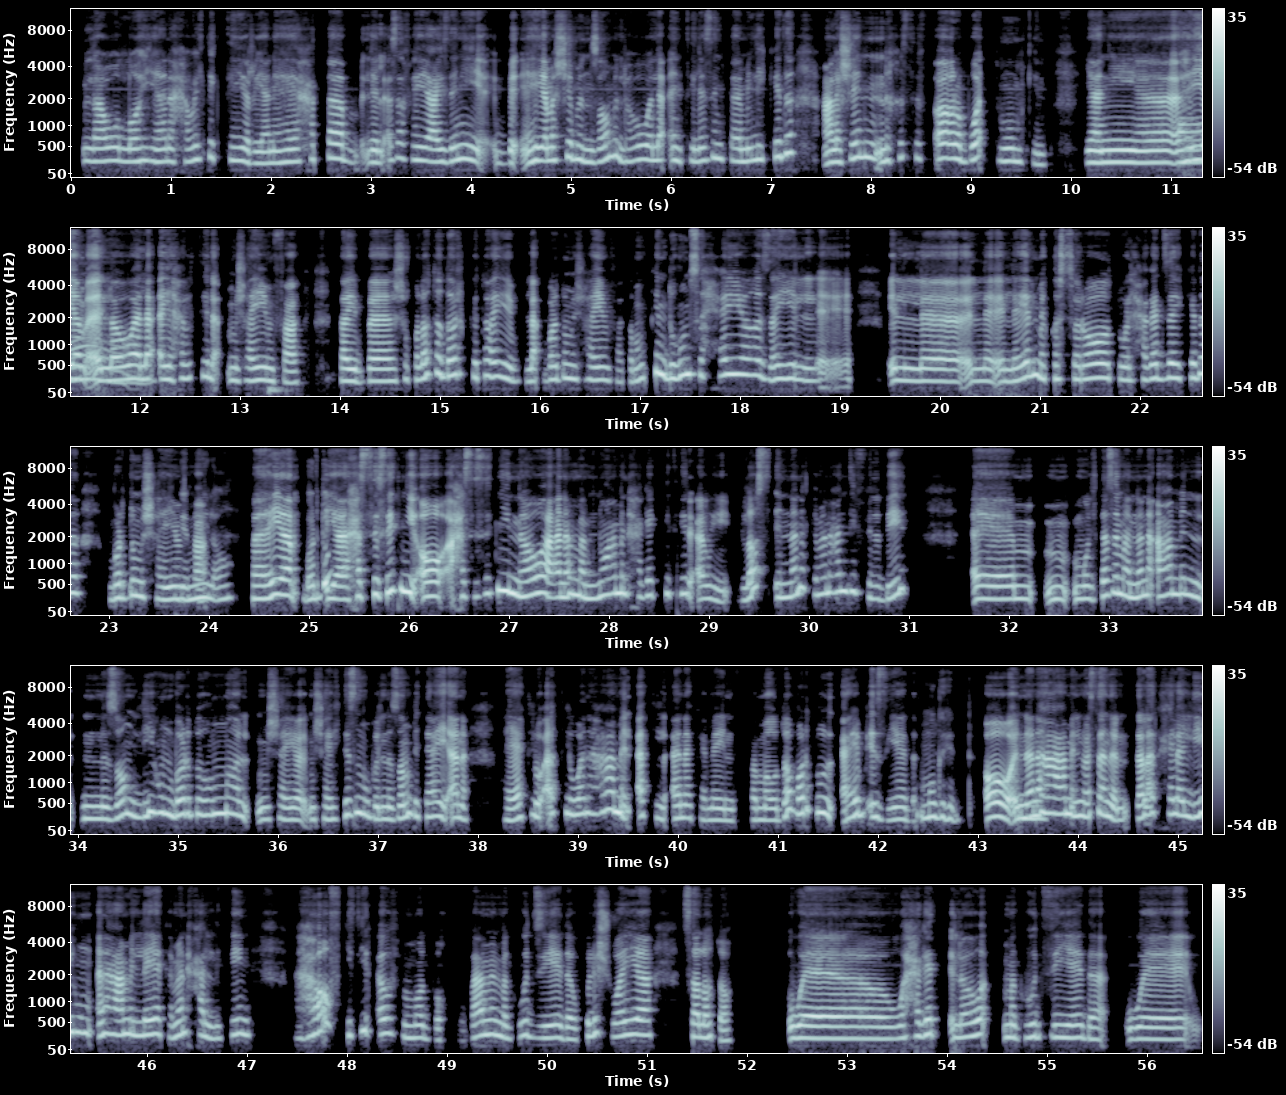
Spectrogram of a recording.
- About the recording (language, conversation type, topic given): Arabic, advice, إزاي أبدأ خطة أكل صحية عشان أخس؟
- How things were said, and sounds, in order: in English: "dark"; in English: "Plus"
